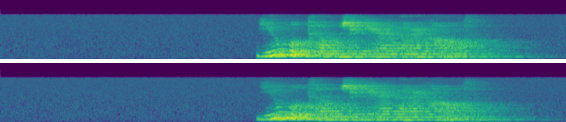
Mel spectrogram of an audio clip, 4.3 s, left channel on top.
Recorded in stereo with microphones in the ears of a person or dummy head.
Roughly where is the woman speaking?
Left.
